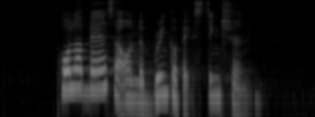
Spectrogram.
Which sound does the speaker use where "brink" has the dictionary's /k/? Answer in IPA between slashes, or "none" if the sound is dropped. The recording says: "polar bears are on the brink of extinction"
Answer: /k/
